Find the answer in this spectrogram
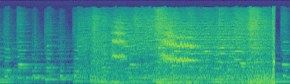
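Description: Light rhythmic background music, then from about a second in a loud whooshing transition sound effect with sweeping tones, which cuts off suddenly at the end.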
